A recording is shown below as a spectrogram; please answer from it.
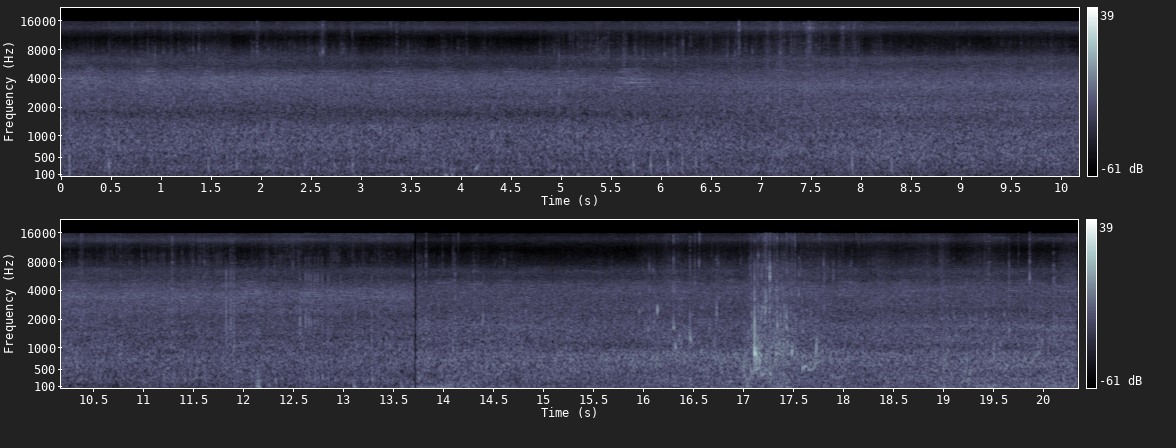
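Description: A shallow, stony river running steadily, a constant rush of flowing water. There is one short, louder burst of sound a few seconds before the end.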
